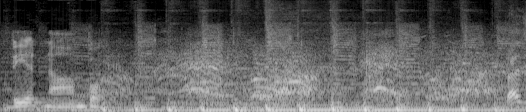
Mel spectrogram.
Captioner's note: chanting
